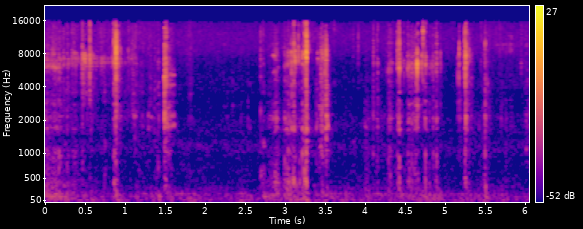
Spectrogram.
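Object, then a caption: Bar of soap cut with a knife. A knife blade carves a solid yellow-and-white striped bar of dry soap held in the fingers, and flakes fall off. A series of crisp, short scraping cuts sounds over a quiet background, each bright and dry with almost no ring.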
